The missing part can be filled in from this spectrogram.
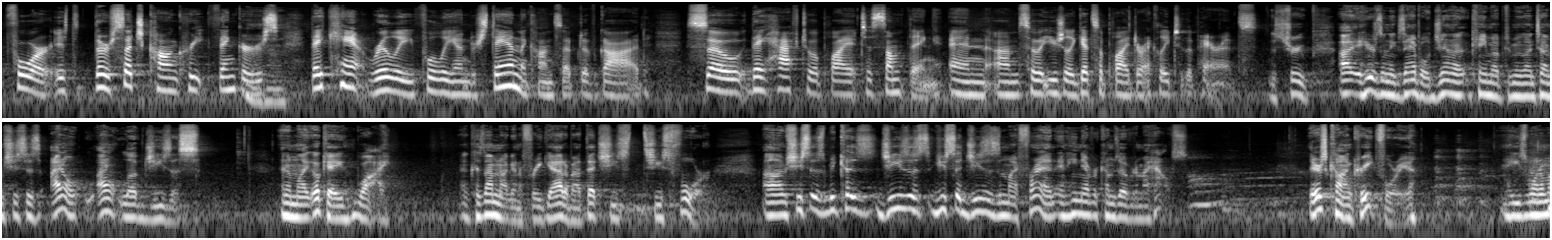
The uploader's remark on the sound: Recorded LIVE at the SFLC Marriagability Conference in Kansas City, Missuri.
